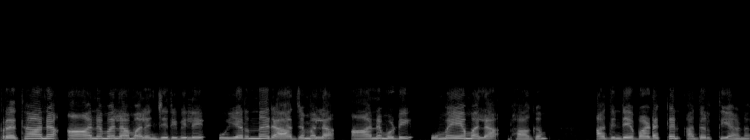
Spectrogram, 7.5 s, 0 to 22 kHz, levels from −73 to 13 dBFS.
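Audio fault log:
Throughout: Opus compression. The speech sounds muffled and hoarse, with sibilants that lack air, because the audio has likely been squeezed through Opus at a low rate in its speech-oriented mode, which models the voice rather than preserving its fine detail. Nothing survives above about 8.7 kHz, so a spectrogram shows a flat ceiling with empty space above it.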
